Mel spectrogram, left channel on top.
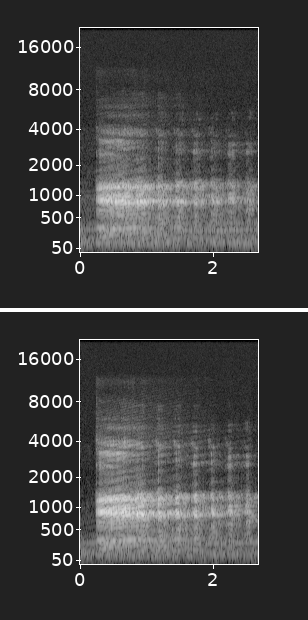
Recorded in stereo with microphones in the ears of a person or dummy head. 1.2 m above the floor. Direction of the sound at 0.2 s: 35° right (ahead or behind).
